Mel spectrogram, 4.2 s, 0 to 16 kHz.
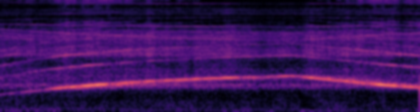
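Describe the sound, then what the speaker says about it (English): A Bruder Sprinter toy ambulance siren wails in a continuous high-low pattern, bright and electronic, close by with no talking. "siren 2, which is the high-low siren that you find on most Western emergency vehicles"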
